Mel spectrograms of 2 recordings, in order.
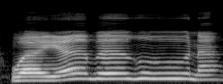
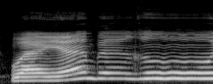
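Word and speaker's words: وَيَبْغُونَ: Wabghuna seperti itu cara bacanya dipantulkan. Waabhuna bukan cara bacanya bukan seperti ini. Waabhuna, bukan seperti itu. Tapi wayabghuna.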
